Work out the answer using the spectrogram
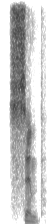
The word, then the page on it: simp: British English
